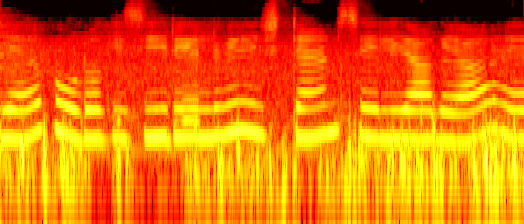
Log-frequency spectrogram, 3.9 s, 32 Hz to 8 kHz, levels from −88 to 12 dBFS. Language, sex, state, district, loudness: Hindi, female, Uttar Pradesh, Shamli, -14 LUFS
